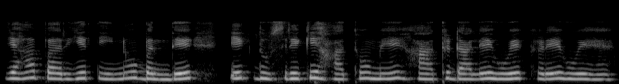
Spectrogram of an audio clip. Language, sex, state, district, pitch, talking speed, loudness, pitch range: Hindi, female, Bihar, Madhepura, 265 Hz, 155 wpm, -29 LUFS, 250-275 Hz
